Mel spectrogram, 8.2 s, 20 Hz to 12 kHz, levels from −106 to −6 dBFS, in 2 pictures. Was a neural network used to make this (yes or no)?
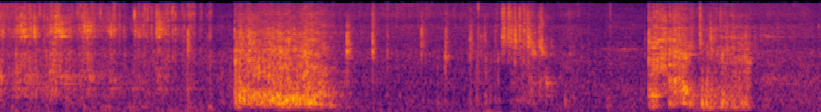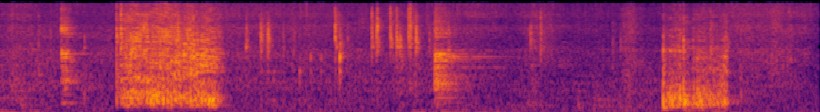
no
